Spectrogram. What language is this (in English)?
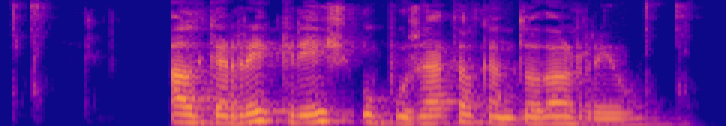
Catalan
